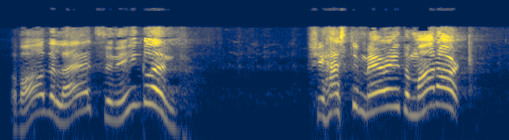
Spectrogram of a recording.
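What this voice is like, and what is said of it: A not-so-great put-on accent. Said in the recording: “My accent wasn't so great, was it?”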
